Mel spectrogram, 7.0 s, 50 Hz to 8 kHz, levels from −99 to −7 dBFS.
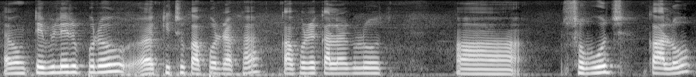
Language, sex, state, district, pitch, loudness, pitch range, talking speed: Bengali, female, Assam, Hailakandi, 195 Hz, -16 LUFS, 175-220 Hz, 105 wpm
